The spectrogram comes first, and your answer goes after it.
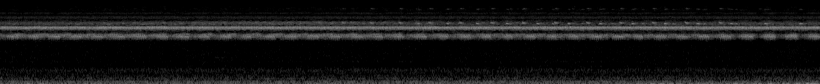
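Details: Many insects chirp together in shrill, rapidly pulsed trills forming bright high bands that stay steady throughout, with a soft low hum in the background and no other distinct sounds.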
